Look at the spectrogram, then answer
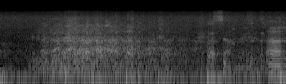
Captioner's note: audience laughs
